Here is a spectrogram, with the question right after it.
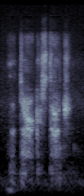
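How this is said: It is said in a whisper.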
